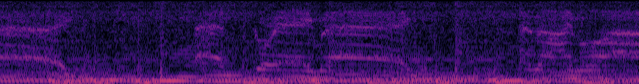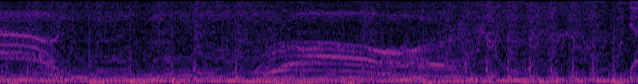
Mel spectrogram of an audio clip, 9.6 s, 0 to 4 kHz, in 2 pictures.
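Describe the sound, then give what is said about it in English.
A man yells in harsh, strained bursts, heavy-metal style like early 90s heavy metal, several sustained wavering shouts in a row over a loud, dense low rumble, forceful throughout. “Like early 90s heavy metal hard. I'm yelling!”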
